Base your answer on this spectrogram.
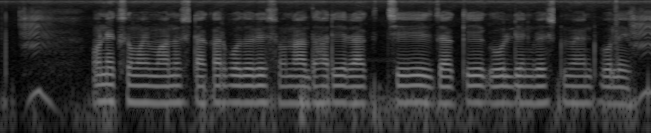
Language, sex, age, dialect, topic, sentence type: Bengali, male, <18, Western, banking, statement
